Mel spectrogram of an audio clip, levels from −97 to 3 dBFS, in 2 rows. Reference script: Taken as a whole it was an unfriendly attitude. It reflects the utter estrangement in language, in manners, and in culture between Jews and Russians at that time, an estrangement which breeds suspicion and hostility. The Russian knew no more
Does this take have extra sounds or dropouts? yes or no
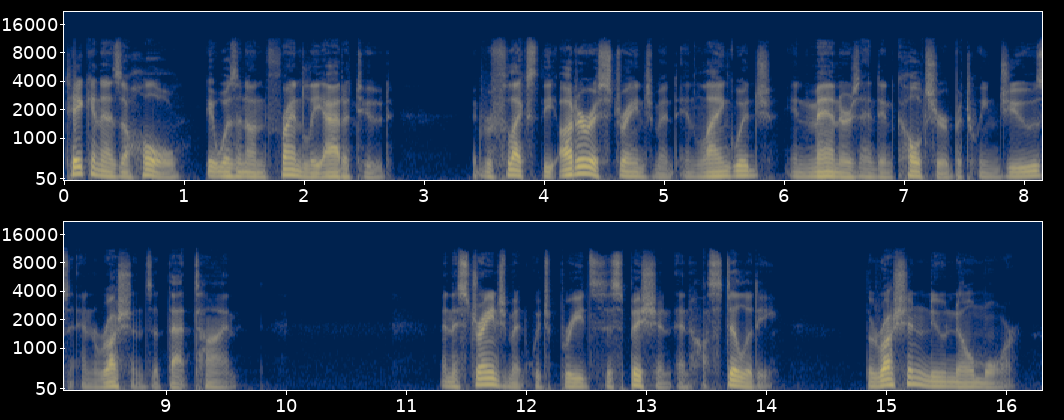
no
